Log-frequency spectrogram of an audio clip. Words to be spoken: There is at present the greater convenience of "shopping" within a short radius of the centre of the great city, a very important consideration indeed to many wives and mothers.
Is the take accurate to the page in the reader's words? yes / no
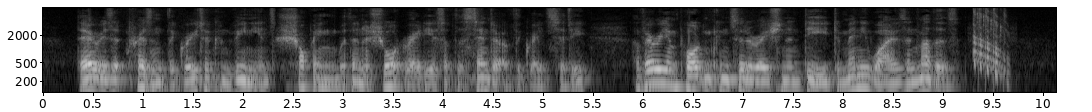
no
